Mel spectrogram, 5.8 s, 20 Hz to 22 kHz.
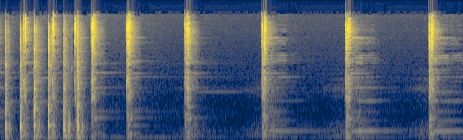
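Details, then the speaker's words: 1950s–60s Parmac-made Sears 6-volt mechanical electric fence charger with gold-plated points, dead until the switch is tapped, then sharp clicking pulses, rapid then about one a second; intermittent switch contact, not the wire. "See, if I touch those 2 points together, it'll fire right up. Take that away, dies."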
